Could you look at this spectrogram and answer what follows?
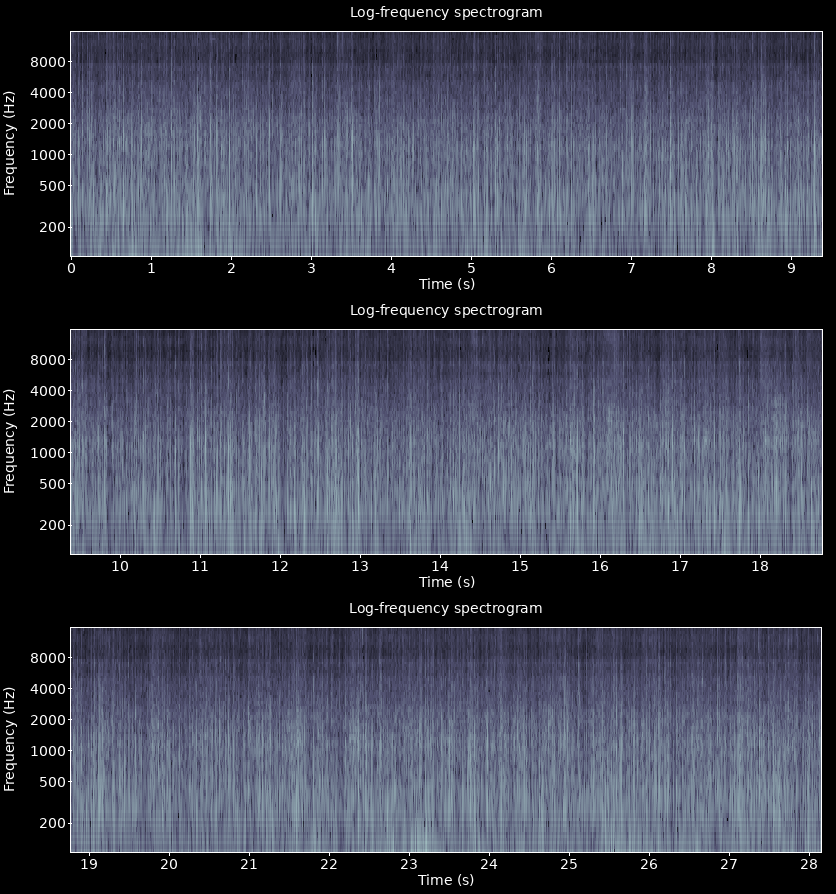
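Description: Steady rain falling, a dense, even spread of countless small drop hits.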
